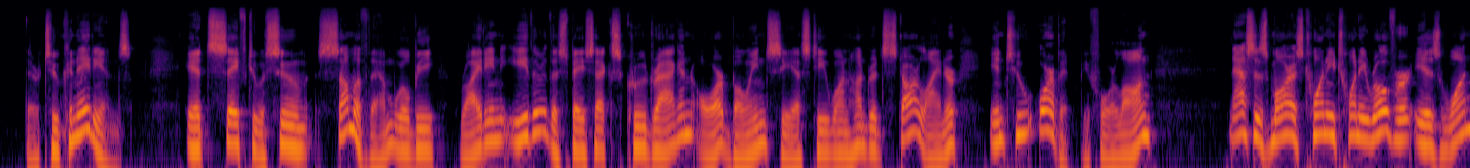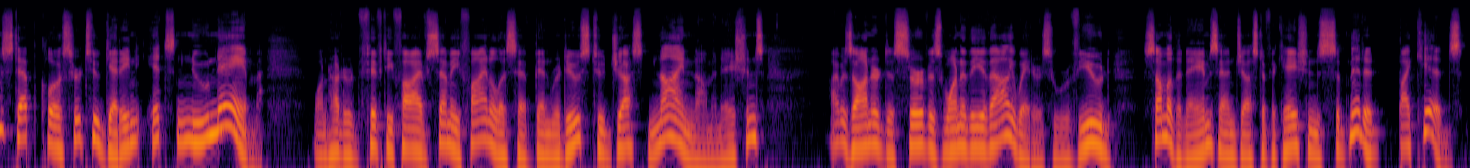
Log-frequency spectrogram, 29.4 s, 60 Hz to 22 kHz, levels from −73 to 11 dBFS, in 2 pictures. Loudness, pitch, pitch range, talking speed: -20 LUFS, 130 Hz, 105-165 Hz, 145 wpm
